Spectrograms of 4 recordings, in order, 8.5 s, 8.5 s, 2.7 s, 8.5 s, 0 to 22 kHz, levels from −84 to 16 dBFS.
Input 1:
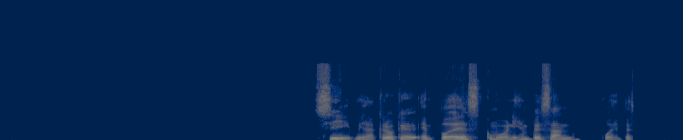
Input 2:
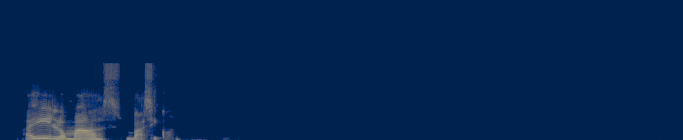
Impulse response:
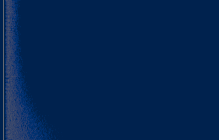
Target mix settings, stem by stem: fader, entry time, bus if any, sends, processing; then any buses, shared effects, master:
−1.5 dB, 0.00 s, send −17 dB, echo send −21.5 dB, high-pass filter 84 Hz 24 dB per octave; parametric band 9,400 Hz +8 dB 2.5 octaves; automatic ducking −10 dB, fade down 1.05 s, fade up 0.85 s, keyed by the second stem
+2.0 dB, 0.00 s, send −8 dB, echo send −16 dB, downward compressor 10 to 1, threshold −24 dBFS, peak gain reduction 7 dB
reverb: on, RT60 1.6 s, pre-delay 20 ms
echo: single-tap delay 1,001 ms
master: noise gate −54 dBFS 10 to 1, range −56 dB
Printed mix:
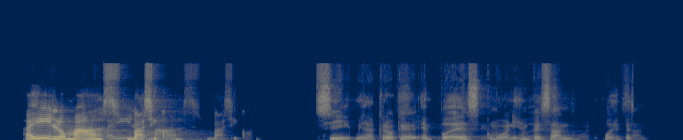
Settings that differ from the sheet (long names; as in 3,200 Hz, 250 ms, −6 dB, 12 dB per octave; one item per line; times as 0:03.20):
stem 1 −1.5 dB → +5.0 dB
stem 2 +2.0 dB → +9.0 dB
